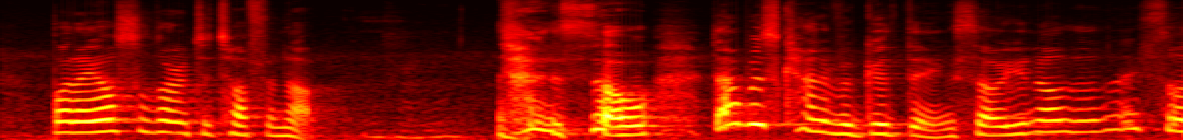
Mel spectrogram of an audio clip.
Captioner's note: laughs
